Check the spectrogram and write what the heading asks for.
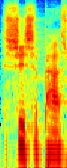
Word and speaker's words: Tsitsipas: Like, Tsitsipas took me 2 years to actually figure out how to pronounce his last name. – Silent T.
